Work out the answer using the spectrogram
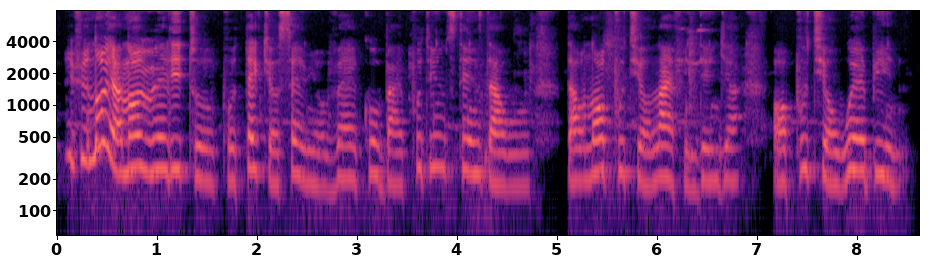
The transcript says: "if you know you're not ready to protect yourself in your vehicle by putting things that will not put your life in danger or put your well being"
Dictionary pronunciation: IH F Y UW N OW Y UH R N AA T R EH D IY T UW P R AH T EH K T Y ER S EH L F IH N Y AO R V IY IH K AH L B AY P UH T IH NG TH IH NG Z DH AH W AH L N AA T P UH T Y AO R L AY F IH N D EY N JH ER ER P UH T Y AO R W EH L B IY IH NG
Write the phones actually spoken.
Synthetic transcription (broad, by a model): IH F Y UW N OW Y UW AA N AA T R EH D IY T UW P R AH T EH K T Y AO S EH L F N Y AO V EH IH K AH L B AY P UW T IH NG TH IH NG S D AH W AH W N AA T P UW T Y AO L AY F IH N D EY N JH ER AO P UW T Y AO W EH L B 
